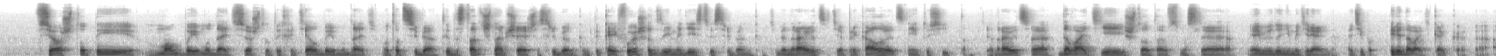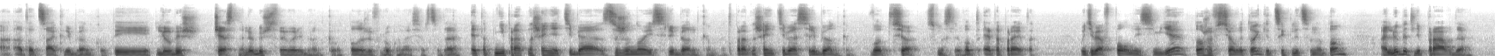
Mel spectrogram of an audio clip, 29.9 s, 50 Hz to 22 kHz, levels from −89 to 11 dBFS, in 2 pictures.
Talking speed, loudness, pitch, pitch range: 215 wpm, -22 LUFS, 90 Hz, 85-130 Hz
